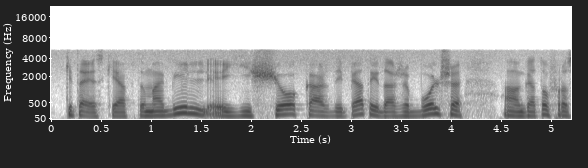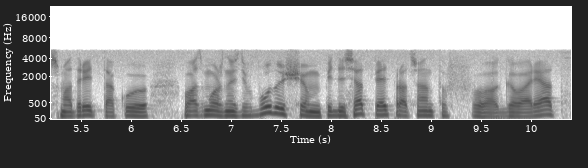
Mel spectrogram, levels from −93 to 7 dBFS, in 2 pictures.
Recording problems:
high frequencies cut off; noticeable; nothing above 5.5 kHz
hiss; noticeable; throughout; 20 dB below the speech

